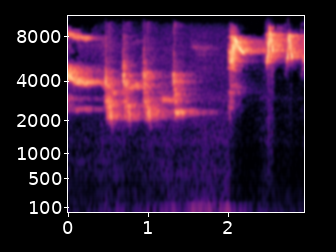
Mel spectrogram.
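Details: Orange-headed thrush giving a series of descending slurred whistles, then a switch to very high, thin, repeated notes in short pulses, with low rumble beneath.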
